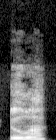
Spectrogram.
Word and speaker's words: Uma: The Uma, which is spelled UMA, the Uma, is it pronounced Uma? Like Uma Thurman.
